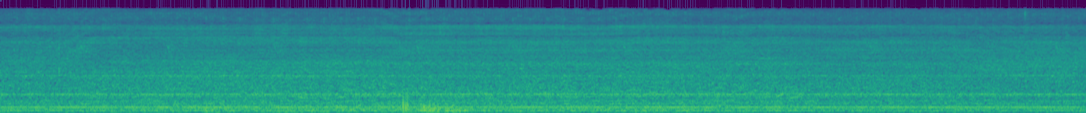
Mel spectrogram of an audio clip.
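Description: Car engines idling in a line of waiting cars, a steady hum, with a brief thump about four seconds in.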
